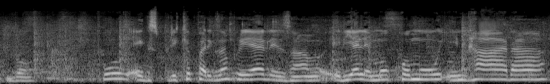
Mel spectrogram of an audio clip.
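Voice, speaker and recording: A woman's voice: fairly high pitch, steady tone, moderate pace, a crowd in the background. A woman answering an interview spontaneously, hesitating and searching for words.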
